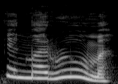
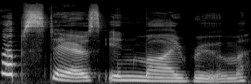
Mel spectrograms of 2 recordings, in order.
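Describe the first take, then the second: First: High, drawn-out pert reply. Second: Slow, icy answer at an even pitch. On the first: Maid answering the detective's questioning, pert and high. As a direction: answer pertly, pitched well up. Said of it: "said the latter pertly". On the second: Aunt answering the detective's questioning, icy and slow. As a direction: coolly draw out each word. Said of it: "Miss Cornelia's tones were icy". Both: A narrator's reading.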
